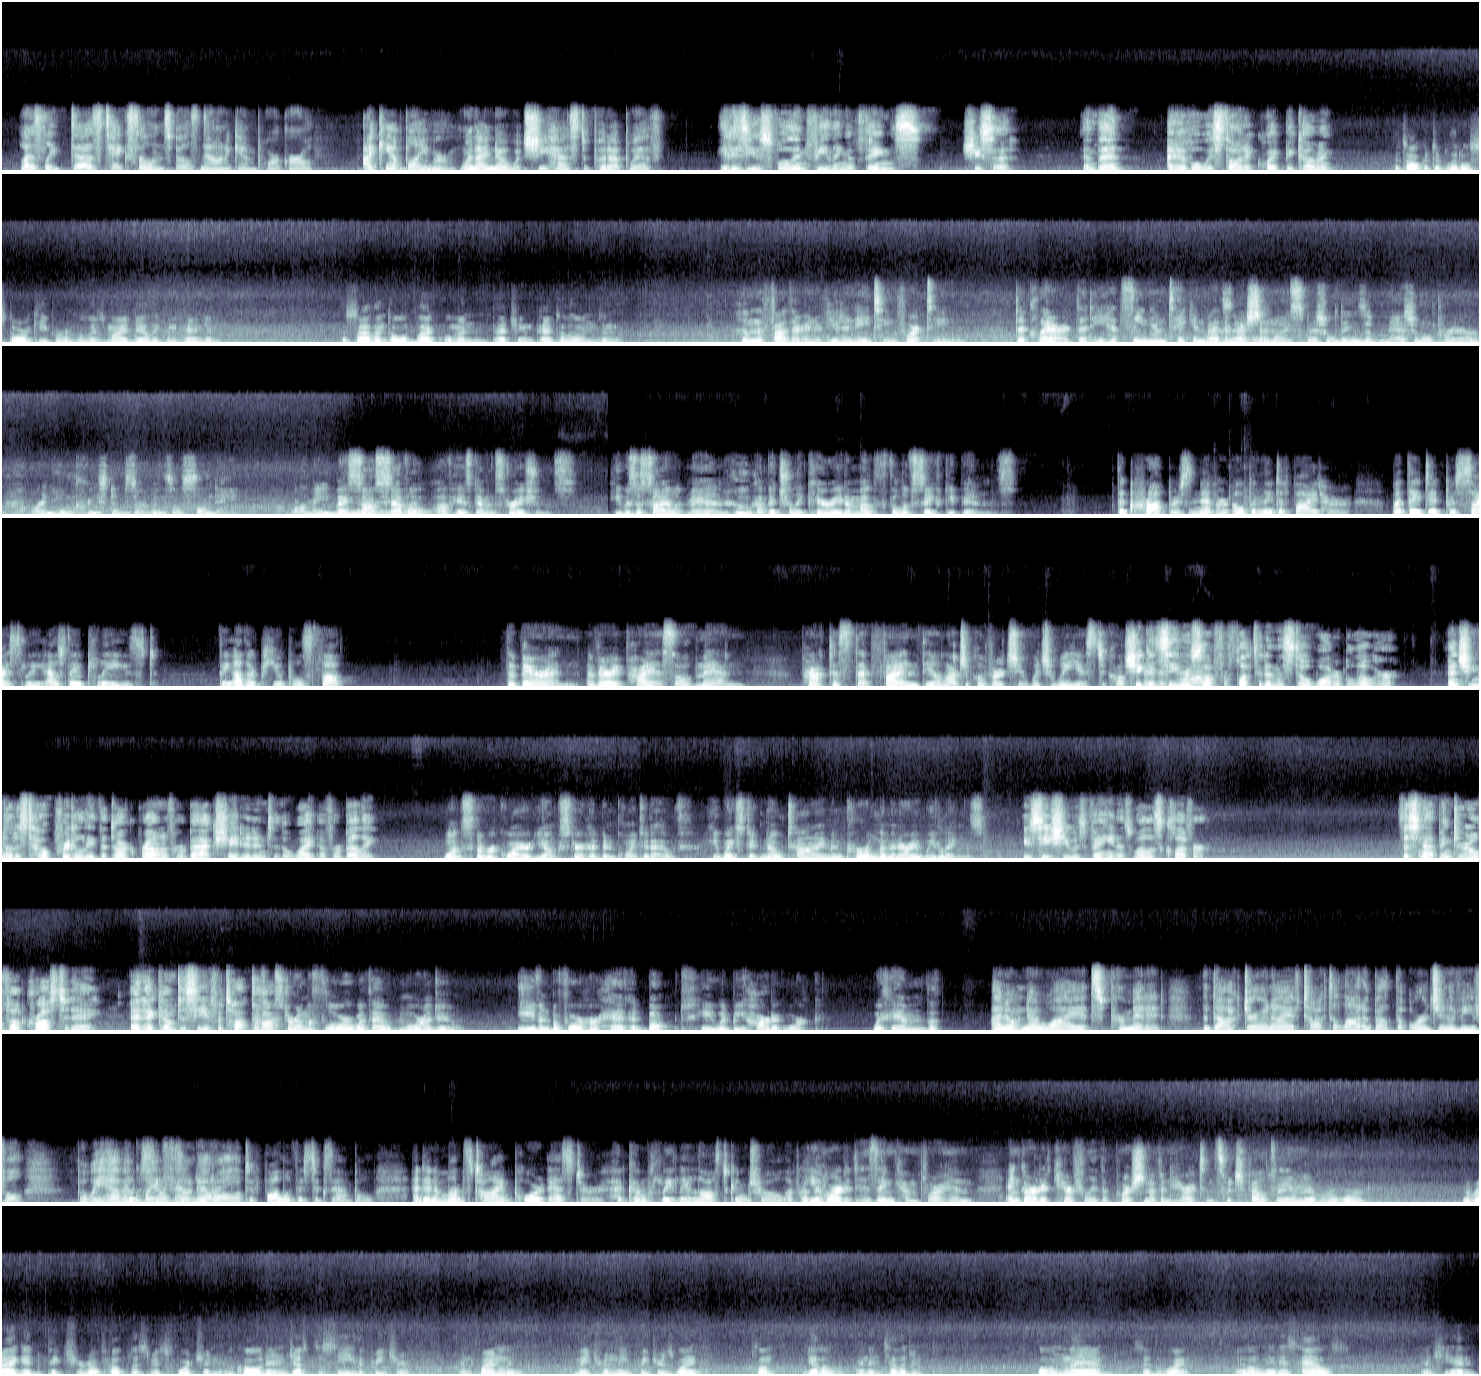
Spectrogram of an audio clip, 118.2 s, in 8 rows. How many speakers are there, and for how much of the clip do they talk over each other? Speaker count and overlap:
7, about 5%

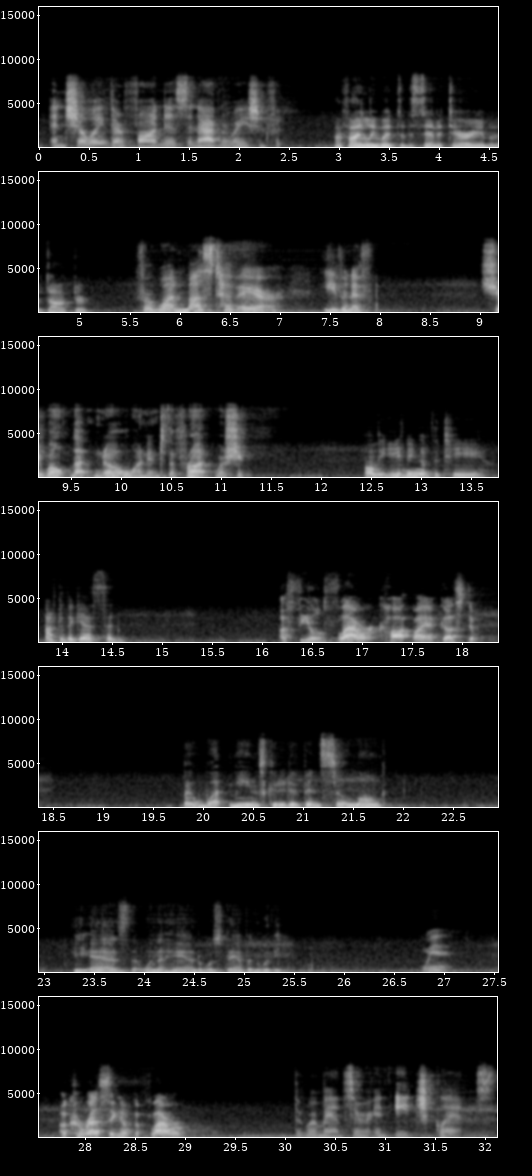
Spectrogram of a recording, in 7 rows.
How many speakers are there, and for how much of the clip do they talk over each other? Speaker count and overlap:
8, no overlap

